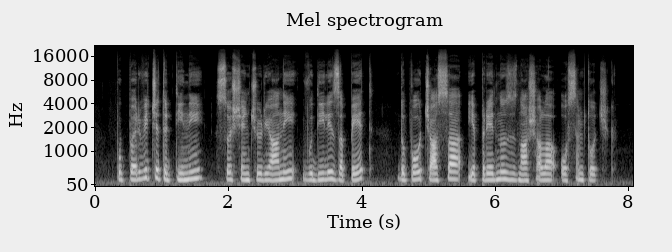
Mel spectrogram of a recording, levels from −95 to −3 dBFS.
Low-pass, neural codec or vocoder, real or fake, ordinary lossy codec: 19.8 kHz; vocoder, 44.1 kHz, 128 mel bands every 512 samples, BigVGAN v2; fake; none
